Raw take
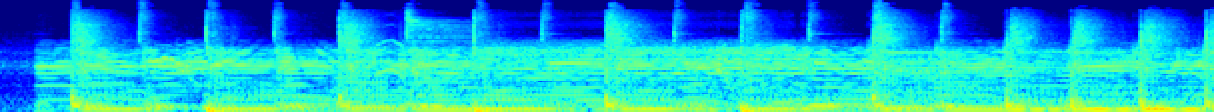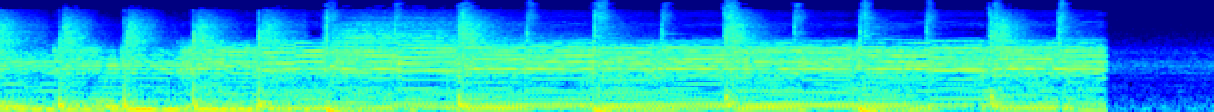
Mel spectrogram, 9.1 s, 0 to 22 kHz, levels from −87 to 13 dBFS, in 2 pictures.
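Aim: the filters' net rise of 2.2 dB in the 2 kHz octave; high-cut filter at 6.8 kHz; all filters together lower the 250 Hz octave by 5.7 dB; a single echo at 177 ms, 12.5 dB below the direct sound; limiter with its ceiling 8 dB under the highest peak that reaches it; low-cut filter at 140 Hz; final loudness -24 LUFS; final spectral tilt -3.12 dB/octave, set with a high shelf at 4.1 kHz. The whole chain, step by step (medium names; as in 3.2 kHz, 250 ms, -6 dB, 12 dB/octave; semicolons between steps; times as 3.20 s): high-pass 140 Hz; low-pass 6.8 kHz; peaking EQ 250 Hz -7.5 dB; peaking EQ 2 kHz +4.5 dB; treble shelf 4.1 kHz -7.5 dB; peak limiter -24 dBFS; delay 177 ms -12.5 dB; trim +7.5 dB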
